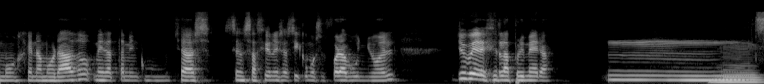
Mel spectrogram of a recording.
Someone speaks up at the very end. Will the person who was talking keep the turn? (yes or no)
no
